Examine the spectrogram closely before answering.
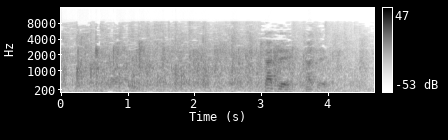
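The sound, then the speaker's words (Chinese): A church audience claps to welcome new friends, a dense, steady patter of many hands that holds at an even level throughout. “好，咱拍鼓啊，甲伊欢迎。”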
